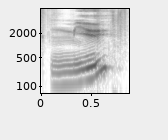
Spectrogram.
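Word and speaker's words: μ: in our table so it's a Greek letter and we pronounce that as Mew so it's a lowercase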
